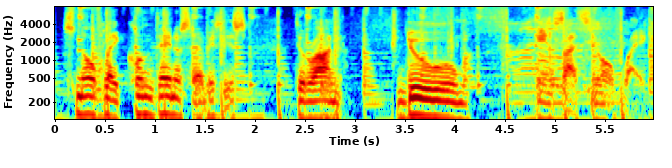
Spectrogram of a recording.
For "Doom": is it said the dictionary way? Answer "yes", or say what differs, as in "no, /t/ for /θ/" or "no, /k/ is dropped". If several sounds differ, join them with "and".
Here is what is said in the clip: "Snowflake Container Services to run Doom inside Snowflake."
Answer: yes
